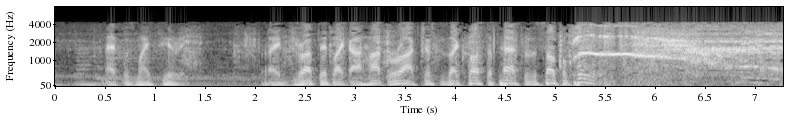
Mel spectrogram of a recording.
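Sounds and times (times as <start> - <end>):
speech: 0.5 - 1.5, 2.1 - 5.7
person screaming: 5.2 - 7.2.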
